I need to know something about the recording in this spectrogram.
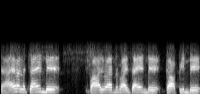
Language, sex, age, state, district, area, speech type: Malayalam, female, 30-45, Kerala, Malappuram, rural, conversation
